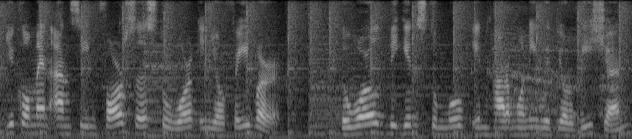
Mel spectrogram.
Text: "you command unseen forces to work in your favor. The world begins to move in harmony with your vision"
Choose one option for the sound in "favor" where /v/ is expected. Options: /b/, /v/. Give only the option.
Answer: /v/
